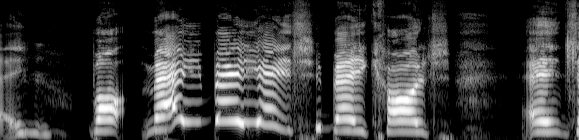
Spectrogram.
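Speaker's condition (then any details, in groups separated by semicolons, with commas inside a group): Ataxic cerebral palsy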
